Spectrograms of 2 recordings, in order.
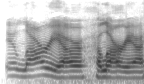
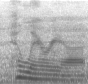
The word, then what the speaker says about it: Hilaria: It's not Hilaria. It's not Hilaria. It's not even Hilaria. There is no H. There's no H. So pretend there's no H. It's Okay. Hilaria.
